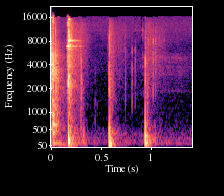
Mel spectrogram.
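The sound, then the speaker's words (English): A door opens with a few dull thumps, irregularly spaced like footsteps passing through, each short and low with quick fades into silence. No one speaks. “Let's go through the door.”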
